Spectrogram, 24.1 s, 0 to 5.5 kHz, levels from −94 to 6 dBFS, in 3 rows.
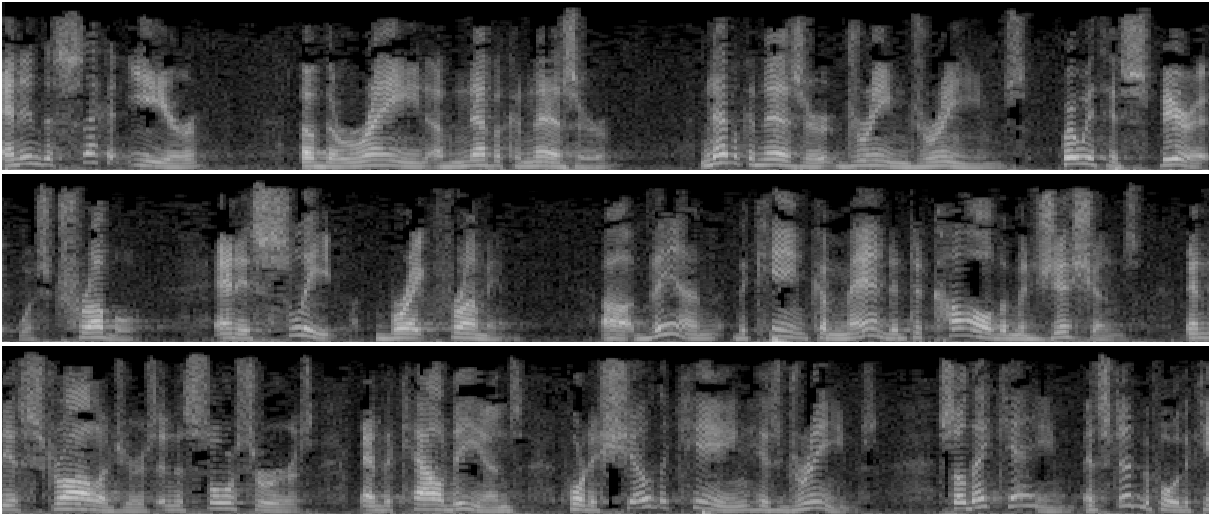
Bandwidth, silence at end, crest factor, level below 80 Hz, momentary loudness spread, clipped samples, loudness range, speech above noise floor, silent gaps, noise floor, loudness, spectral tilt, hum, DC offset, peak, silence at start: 5.4 kHz; 0 s; 22 dB; -48 dBFS; 14 LU; under 0.1%; 4 LU; 33 dB; none; -62 dBFS; -30 LUFS; -6.5 dB/octave; none; under 0.1%; -8 dBFS; 0 s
